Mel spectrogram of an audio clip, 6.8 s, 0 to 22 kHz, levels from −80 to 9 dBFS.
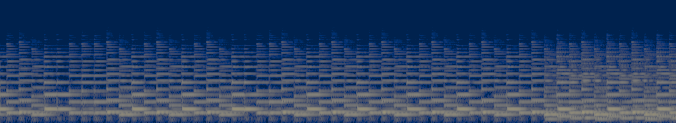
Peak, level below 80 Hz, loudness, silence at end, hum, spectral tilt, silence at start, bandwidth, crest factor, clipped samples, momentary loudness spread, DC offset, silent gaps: -16 dBFS; -68 dBFS; -31 LUFS; 0 s; none; -6 dB/octave; 0 s; 16 kHz; 16 dB; under 0.1%; 3 LU; under 0.1%; none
